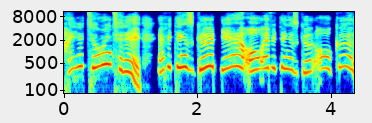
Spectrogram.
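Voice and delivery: put-on bubbly, upbeat cheer, pitched very high. Describing women who put on a fake voice, imitating them: fake upbeat voice. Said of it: "when they put on like a fake voice".

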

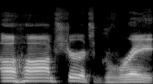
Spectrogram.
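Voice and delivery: put-on mocking tone. Retelling teasing a partner about a movie she was watching: retelling own mocking tone. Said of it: "I was just making fun of her".

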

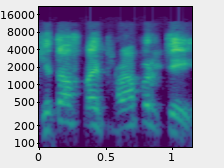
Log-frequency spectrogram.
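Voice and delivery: very high-pitched Scottish accent. Joking about becoming a lord, the speaker plays a landowner in a Scottish accent. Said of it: "talking with a Scottish accent".

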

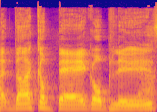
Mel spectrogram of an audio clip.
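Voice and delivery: dropped deep voice. Imagining a talking device that speaks for them: Arnold Schwarzenegger voice. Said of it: "I'm doing Arnold".

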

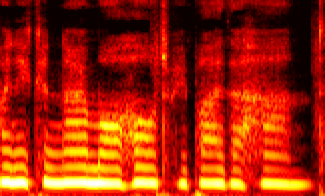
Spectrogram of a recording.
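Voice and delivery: creepy, eerie whispering. Saying a line out of nowhere during a class discussion: creepy whisper. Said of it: "You just creepy whispered".

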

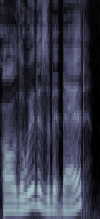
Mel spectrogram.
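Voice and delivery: terrible fake British accent, pitched high. Trying out an accent, then calling it terrible: terrible british accent. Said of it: "So that's a terrible British accent".

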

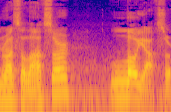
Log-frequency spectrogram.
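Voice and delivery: normal talking voice

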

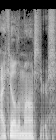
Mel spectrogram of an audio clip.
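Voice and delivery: put-on very calm delivery. Retelling what a dude said to John about the house, very calm voice. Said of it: "in the most calm voice goes".

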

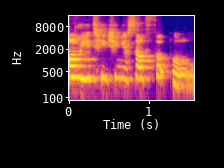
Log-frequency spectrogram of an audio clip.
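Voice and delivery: patronizing, talking-down tone. Retelling what a builder in the house said: imitating a patronizing tone. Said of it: "he said in quite a patronizing way".

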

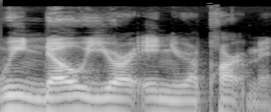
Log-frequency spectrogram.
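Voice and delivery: ordinary talk, nothing marked

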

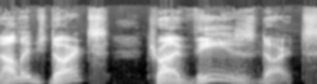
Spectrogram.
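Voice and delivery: smooth, velvet-smooth tone. A host invites Desus and Mero to play a game; smooth velvety voice. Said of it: "Is that velvet?".

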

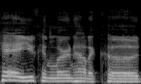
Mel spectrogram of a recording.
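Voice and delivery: calm, soothing, comforting, reassuring presenter tone. Imitating the soothing public voice used to tell people they can code: imitating own soothing public voice. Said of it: "I'm very soothing. I'm like".

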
